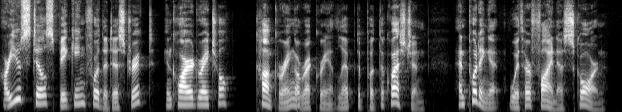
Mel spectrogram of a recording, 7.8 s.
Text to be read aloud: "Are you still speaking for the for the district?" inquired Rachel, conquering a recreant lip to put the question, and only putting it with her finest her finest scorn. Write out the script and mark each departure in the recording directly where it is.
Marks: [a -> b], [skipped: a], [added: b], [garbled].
"Are you still speaking for the [skipped: for the] district?" inquired Rachel, conquering a recreant lip to put the question, and [skipped: only] putting it with her finest [skipped: her finest] scorn.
